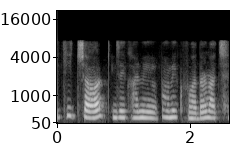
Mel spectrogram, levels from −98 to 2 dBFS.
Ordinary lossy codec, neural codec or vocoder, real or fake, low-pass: none; codec, 24 kHz, 0.9 kbps, WavTokenizer, medium music audio release; fake; 7.2 kHz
